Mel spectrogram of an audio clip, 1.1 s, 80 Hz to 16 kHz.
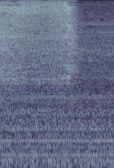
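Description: Wood turning on a lathe while the piece for an insert clock is sanded with 240 grit abrasive: a steady, close rubbing hiss that holds even and continuous from start to finish.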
